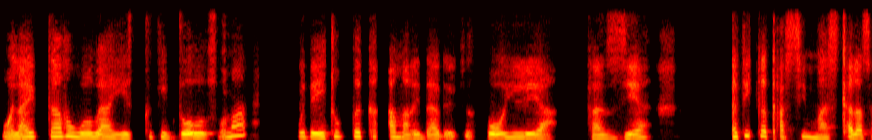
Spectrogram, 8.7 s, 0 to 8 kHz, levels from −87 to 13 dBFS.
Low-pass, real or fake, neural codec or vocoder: 7.2 kHz; fake; codec, 16 kHz, 0.5 kbps, FunCodec, trained on Chinese and English, 25 frames a second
